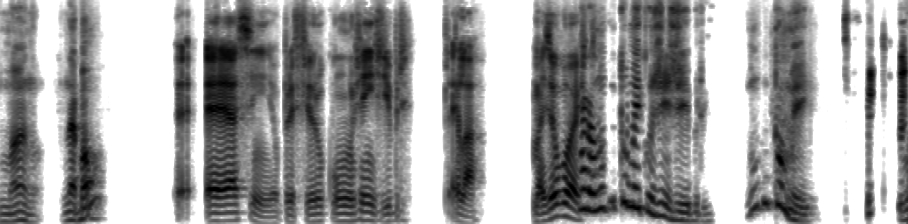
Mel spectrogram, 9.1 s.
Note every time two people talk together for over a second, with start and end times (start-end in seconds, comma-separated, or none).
none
